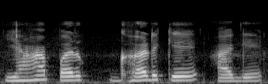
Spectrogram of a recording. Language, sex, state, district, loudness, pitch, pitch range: Hindi, male, Bihar, Patna, -17 LUFS, 185 Hz, 170-195 Hz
